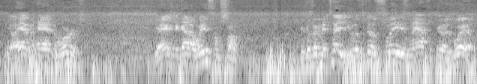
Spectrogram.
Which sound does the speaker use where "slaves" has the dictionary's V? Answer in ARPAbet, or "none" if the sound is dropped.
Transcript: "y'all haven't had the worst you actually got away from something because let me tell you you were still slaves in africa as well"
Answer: none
